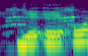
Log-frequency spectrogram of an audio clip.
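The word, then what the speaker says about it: 여: ini tulisan latin ya Tulisan bahasa indonesianya itu Yeo tapi kita bacanya yo langsung oke ini juga sama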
